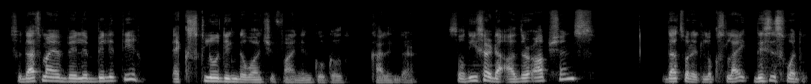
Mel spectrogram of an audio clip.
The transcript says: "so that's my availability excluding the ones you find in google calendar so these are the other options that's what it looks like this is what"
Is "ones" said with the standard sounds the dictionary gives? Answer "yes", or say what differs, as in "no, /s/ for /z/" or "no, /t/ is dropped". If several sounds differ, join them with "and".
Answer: no, /s/ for /z/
